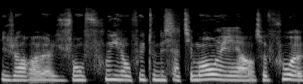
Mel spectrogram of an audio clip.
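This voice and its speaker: A woman's medium-pitched voice, dry and close with no echo, on a very clean recording with a silent background. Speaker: podcast guest with anxiety. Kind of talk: casual chat.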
